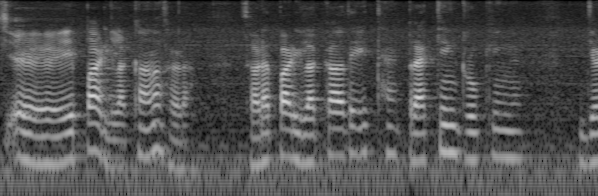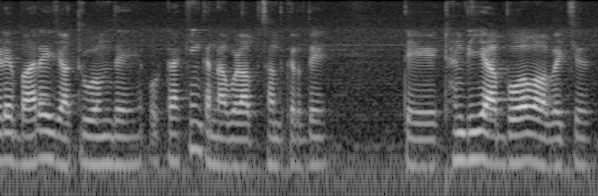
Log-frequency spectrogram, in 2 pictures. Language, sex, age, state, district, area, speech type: Dogri, male, 30-45, Jammu and Kashmir, Udhampur, rural, spontaneous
